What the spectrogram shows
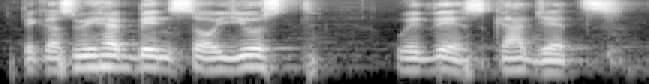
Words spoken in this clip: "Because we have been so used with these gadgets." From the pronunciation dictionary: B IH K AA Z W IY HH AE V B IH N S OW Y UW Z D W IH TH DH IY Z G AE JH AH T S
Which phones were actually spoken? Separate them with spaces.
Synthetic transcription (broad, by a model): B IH K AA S W IY HH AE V B IH N S OW Y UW S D W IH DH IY S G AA JH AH T S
